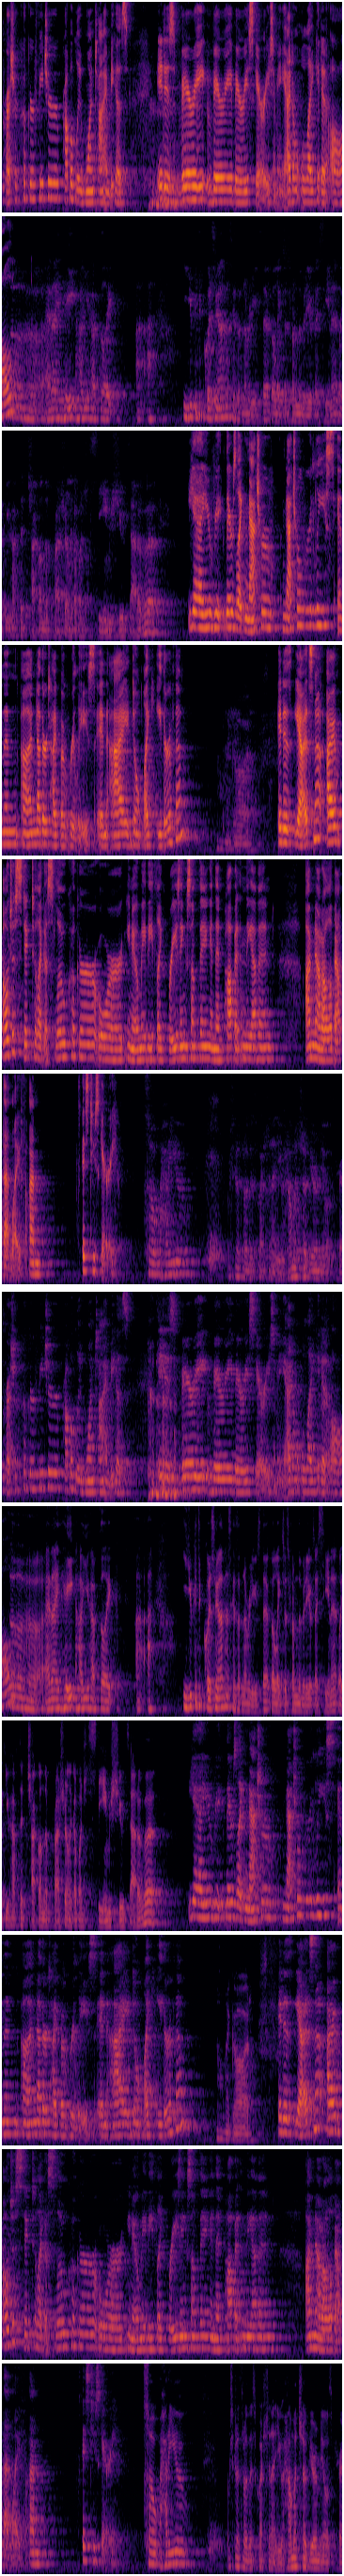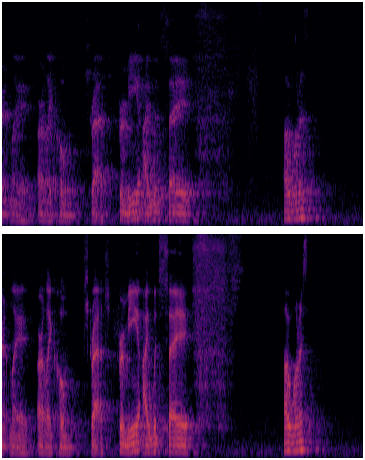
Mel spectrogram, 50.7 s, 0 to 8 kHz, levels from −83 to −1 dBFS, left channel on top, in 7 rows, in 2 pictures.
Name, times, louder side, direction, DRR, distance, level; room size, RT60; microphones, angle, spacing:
voice 1, 0.0-7.5 18.4-25.6 27.6-37.1 37.9-38.7 40.6-40.9, left 7 dB, 75° left, 0.3 m, -33 dB
voice 2, 3.1-3.7 6.8-7.0 7.4-9.6 10.1-17.8 26.3-27.6 39.2-40.2 40.5-40.6 41.0-48.3 49.1-49.5, right 5 dB, 75° right, 0.4 m, -44 dB
4.3 x 4.2 x 5.1 m
head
